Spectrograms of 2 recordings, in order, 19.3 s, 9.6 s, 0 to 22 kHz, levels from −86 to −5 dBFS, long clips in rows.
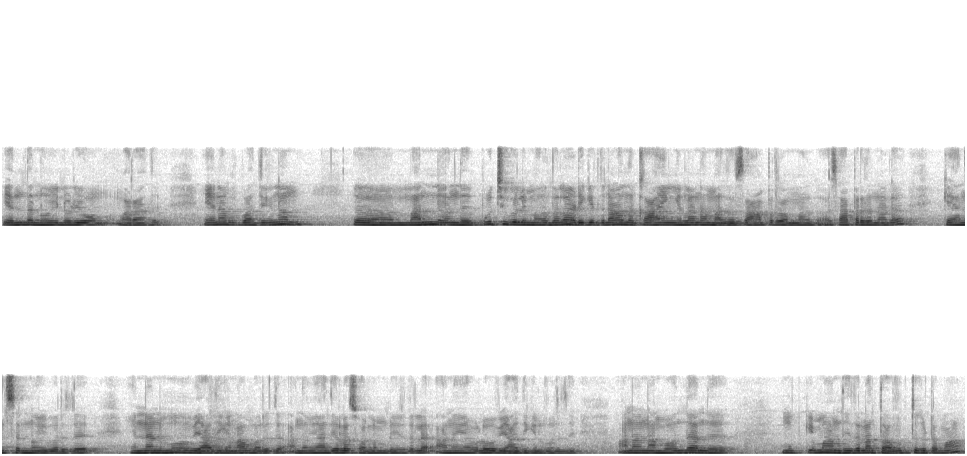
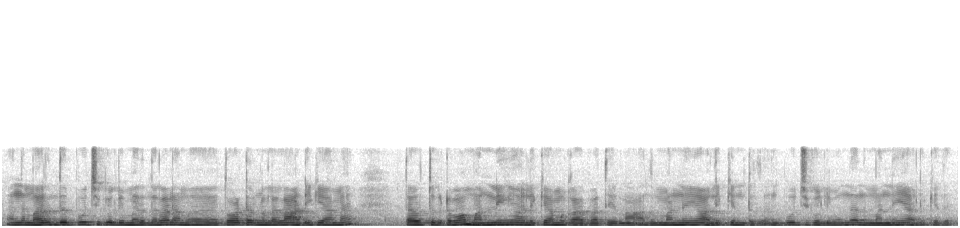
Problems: background sounds at intervals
